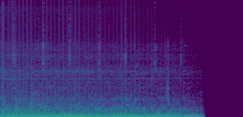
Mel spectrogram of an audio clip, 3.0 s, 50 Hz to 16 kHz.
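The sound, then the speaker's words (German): A taxi drives through city streets from Neubau toward the Opera with a steady engine rumble and road noise, faint regular ticks sounding over it, before the sound cuts off abruptly near the end. “Dieser depperte Taxifahrer hatte fast 40 Minuten von Neubau bis zur Oper gebraucht.”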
